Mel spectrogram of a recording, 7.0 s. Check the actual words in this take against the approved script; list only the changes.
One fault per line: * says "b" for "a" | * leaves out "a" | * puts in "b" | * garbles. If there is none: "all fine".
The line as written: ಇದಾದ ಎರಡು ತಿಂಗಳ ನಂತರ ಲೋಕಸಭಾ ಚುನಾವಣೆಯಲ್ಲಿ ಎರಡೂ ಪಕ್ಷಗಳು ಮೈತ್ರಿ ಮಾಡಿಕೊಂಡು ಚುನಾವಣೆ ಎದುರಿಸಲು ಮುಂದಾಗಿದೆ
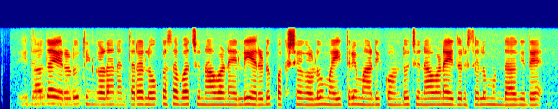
all fine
